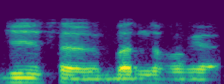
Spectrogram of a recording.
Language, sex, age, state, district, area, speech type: Urdu, male, 18-30, Delhi, South Delhi, rural, conversation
